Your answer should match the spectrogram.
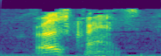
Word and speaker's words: Rosecrans: Rosecrans.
